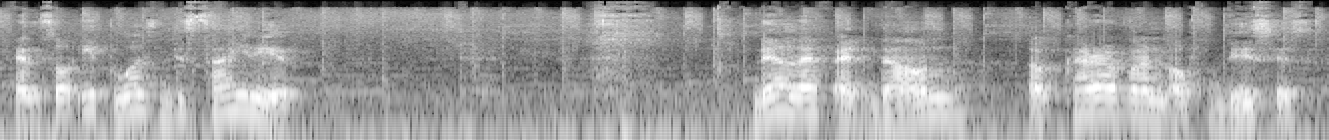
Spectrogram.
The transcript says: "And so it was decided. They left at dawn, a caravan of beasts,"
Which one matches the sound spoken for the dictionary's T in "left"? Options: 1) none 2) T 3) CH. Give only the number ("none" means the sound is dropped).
2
